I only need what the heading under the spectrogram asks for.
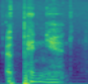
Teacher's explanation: È in opinion, quindi P è la sillaba accentata, e le due O, col fatto che sono in sillabe non accentate, diventano tutti e due schwa. Quindi non diciamo opinion, perché vedete, se dico O, guardate quanto movimento c'è, quindi questa O sarebbe un suono pieno, un suono forte.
